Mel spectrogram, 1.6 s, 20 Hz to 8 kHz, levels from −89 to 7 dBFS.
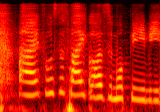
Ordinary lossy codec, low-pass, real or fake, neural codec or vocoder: none; 7.2 kHz; fake; codec, 16 kHz, 0.7 kbps, FocalCodec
